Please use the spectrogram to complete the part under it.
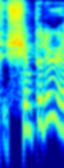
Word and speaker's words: Schumpeter: um, i you know it was interesting i i you're the one who introduced me to joseph schumpeter is that how you say his name uh-huh.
